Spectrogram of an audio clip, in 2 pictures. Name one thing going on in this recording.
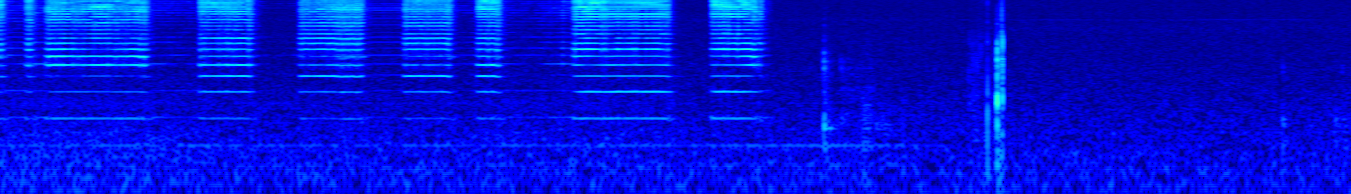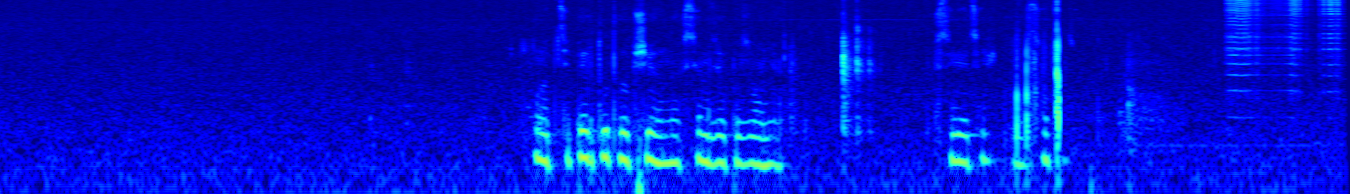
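A high-voltage spark buzzes loudly in short, sharp bursts.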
